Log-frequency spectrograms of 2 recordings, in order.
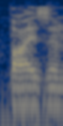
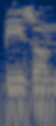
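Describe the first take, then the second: First: The word is said like the English animal name. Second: The word is said with a Russian-style pronunciation. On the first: The speaker calls it wrong. "not Bison" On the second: The speaker calls it right. "it is pronounced Bizon"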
